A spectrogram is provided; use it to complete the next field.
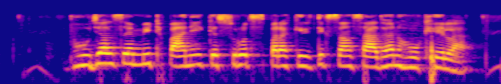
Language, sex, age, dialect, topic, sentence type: Bhojpuri, female, 18-24, Southern / Standard, agriculture, statement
